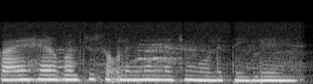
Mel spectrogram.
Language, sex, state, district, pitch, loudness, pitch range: Wancho, female, Arunachal Pradesh, Longding, 210 Hz, -11 LUFS, 185-215 Hz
